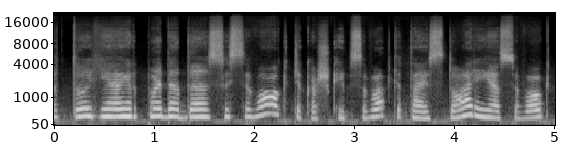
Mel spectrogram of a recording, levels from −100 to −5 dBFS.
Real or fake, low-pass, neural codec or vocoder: fake; 19.8 kHz; codec, 44.1 kHz, 2.6 kbps, DAC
